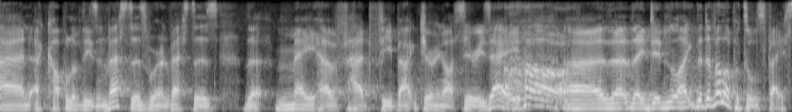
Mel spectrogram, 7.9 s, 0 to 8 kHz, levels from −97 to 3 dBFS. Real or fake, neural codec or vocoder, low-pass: real; none; 7.2 kHz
